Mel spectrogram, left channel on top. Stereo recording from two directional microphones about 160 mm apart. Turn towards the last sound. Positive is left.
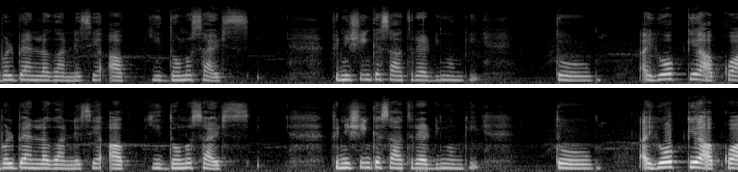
turn(degrees=-15)  # may be behind; listen again after turning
